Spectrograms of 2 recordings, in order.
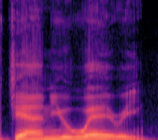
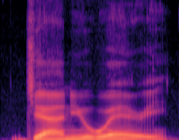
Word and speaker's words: January: the first mount is January January this word has four syllables when the stress or emphasis is on the first syllable January January there is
